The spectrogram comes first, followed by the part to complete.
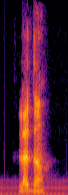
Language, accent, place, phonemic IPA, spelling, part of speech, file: French, France, Lyon, /la.dɛ̃/, ladin, adjective / noun, LL-Q150 (fra)-ladin.wav
- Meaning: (adjective) Ladin; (noun) Ladin (language)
